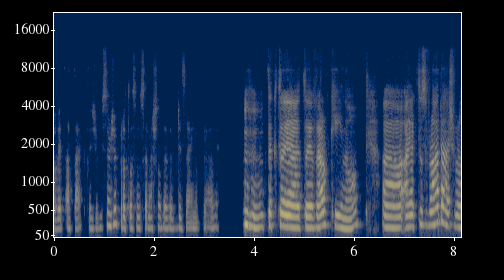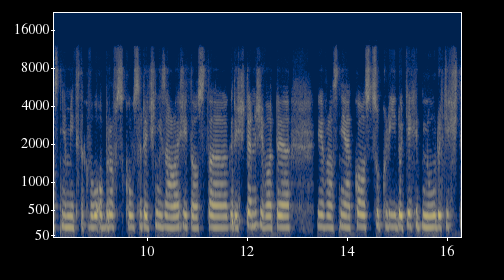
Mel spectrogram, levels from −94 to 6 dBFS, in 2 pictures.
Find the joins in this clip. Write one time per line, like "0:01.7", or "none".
none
